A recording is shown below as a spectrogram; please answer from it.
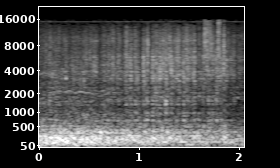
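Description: Automatic car wash machinery and water working over the car, heard from inside the cabin: a steady, dense rumbling wash of noise that slowly grows quieter.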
